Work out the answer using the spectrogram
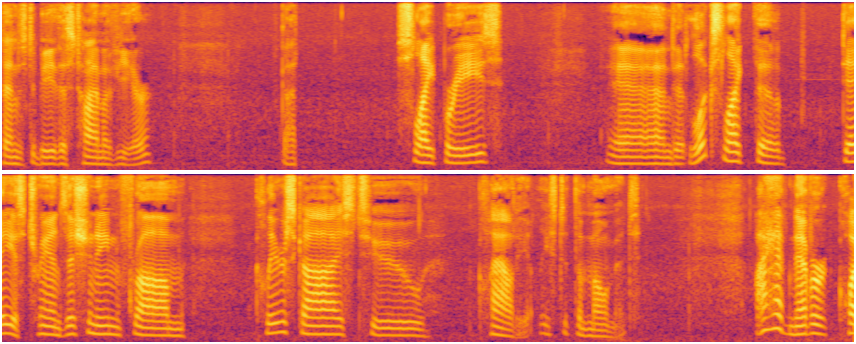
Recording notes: During today's ten-minute walk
